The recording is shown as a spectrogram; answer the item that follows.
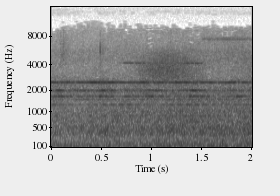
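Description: Intro sound effect: a low rumble swelling steadily louder, with a steady chord of several high tones held over it, building up to the channel logo.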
